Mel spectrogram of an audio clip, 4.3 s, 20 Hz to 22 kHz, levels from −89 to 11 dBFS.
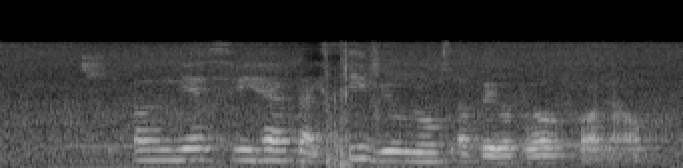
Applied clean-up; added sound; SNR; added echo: none; Car; 15 dB; none.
